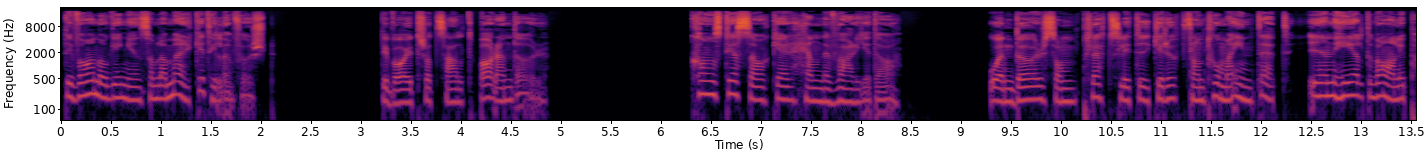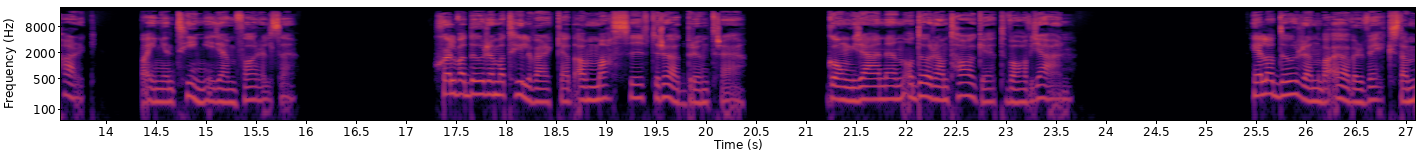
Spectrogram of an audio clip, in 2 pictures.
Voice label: SWE Audiobook f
